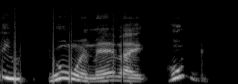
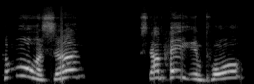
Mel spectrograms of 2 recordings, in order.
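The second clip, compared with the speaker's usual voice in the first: higher Cam voice, easing back toward normal; Cam impression; 5 semitones higher than usual. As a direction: tease Paul in a lighter Cam voice. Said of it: "I'm gonna put my Cam voice on".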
